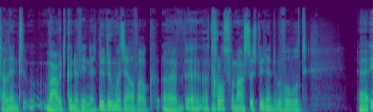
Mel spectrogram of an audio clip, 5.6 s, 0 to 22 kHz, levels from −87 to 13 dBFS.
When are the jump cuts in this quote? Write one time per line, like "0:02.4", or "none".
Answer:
0:03.5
